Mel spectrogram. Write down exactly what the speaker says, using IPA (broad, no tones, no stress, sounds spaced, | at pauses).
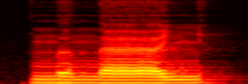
n ə n æ ɲ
